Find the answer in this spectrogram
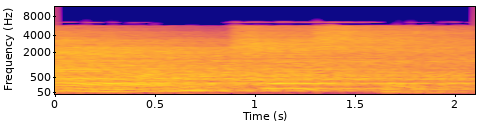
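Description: A loud, harsh burst of noise with low tones under it, starting suddenly just before and slowly fading away.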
